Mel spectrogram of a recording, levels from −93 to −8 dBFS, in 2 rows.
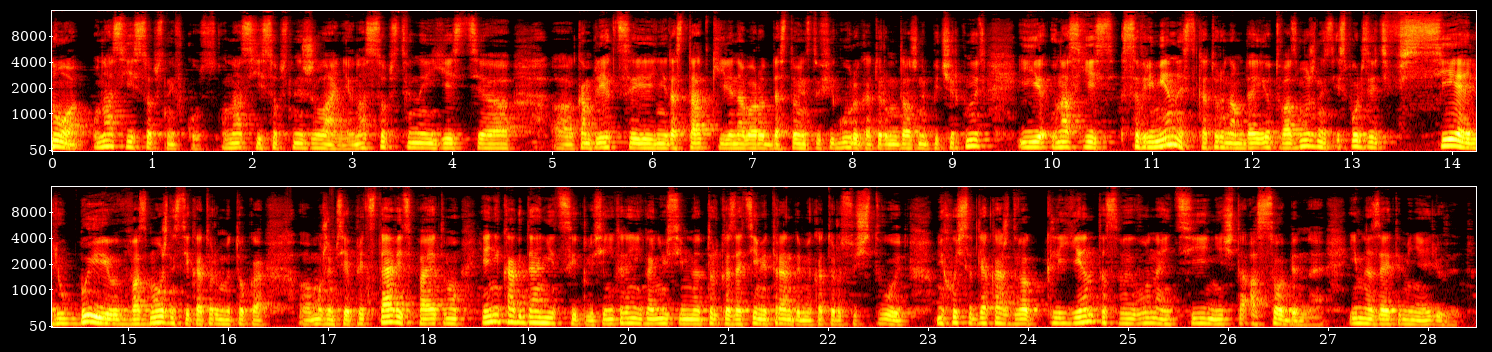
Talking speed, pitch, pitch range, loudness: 160 wpm, 120 Hz, 115-135 Hz, -28 LUFS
